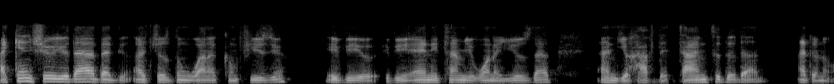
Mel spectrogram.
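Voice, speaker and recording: A man talks at a moderate pace with a non-native accent and a fairly low pitch. His pitch varies in an ordinary way, and the sound is dry and close with no echo. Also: quiet background. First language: not English. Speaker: animation tutor. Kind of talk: tutorial on a call. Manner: halting, many repetitions.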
